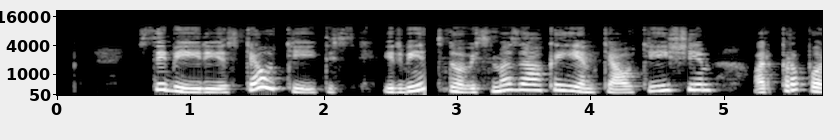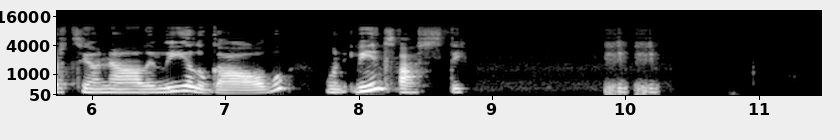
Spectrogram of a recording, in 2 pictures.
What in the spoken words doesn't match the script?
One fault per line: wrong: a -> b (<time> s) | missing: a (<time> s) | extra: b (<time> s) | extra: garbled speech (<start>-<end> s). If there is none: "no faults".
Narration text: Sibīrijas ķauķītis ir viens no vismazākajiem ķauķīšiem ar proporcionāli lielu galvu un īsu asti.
wrong: īsu -> viens (8.0 s)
